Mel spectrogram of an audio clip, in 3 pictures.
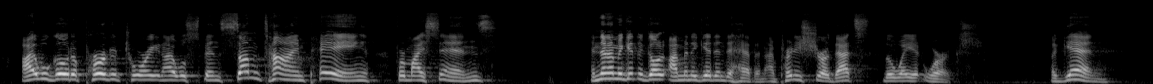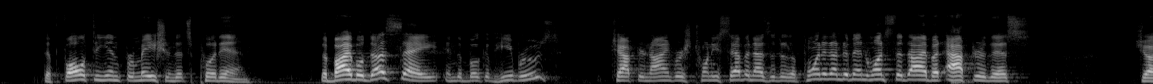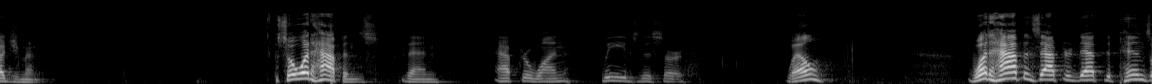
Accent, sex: American, male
